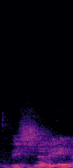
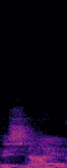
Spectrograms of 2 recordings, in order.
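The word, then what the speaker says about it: विष्णवे: That sometimes people mispronounce the Sanskrit. He says, some people say, you're supposed to say Vishnave Namaha in Sanskrit. I offer obeisances to Vishnu. But some people say Vishnaya Namaha.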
